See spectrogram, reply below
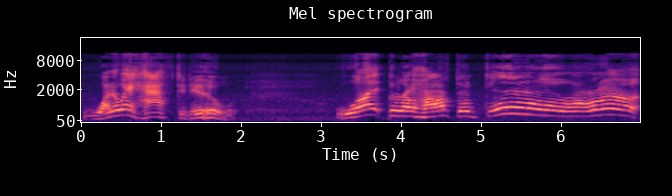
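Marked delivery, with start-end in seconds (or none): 3.2-6.9 much higher and louder, very slow and stretched; a long exasperated shout, every word dragged; drawn-out frustrated yell. Real, not acted. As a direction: howl it at the ceiling. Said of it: "repeated louder".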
